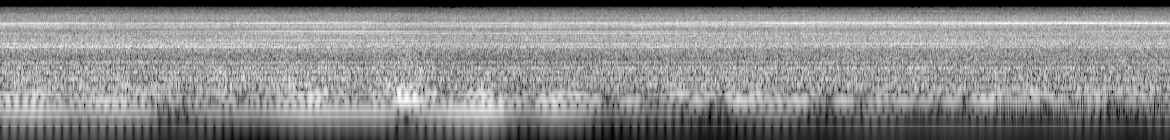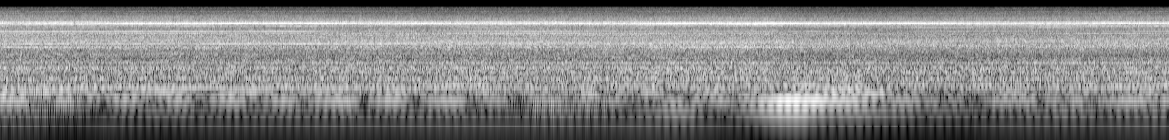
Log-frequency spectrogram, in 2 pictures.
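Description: An electric polisher whirs steadily, its pitch wavering as it presses against the surface.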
